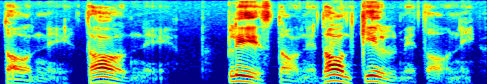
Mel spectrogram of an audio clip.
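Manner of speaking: put-on low, accented begging; pleading victim. Gangster's victim begging Tony for mercy, low plea. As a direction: plead for your life in a low voice.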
